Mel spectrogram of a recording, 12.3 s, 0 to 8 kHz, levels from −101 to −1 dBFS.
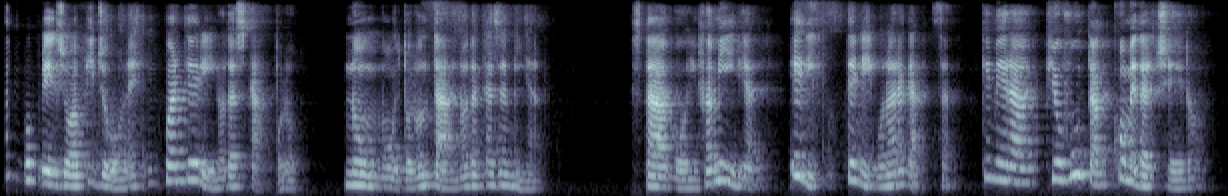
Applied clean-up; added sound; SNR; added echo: neural mask model DeepFilterNet 3.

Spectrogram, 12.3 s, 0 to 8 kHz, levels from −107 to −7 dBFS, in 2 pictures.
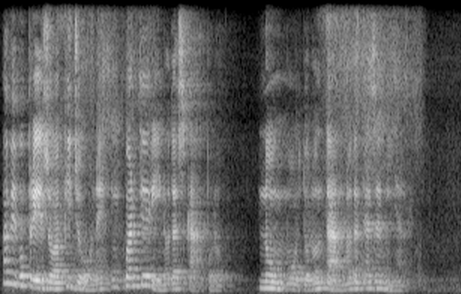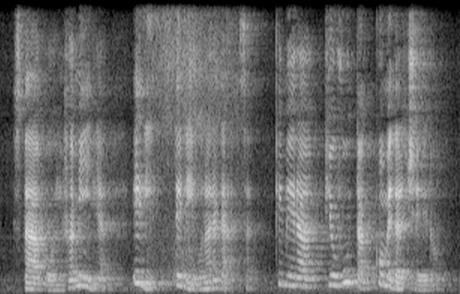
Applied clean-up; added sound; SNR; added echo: neural separator model SepFormer DNS4.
